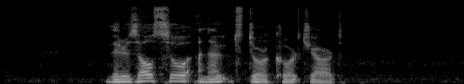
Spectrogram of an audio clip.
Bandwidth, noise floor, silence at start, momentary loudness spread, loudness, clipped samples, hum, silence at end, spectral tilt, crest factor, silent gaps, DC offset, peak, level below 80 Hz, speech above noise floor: 16.5 kHz; -64 dBFS; 1.05 s; 9 LU; -31 LUFS; under 0.1%; none; 1.2 s; -4.5 dB/octave; 18 dB; none; under 0.1%; -16 dBFS; -62 dBFS; 33 dB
